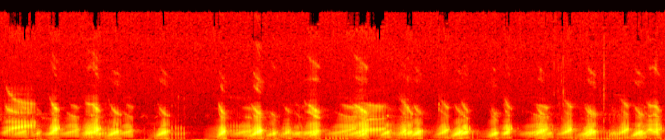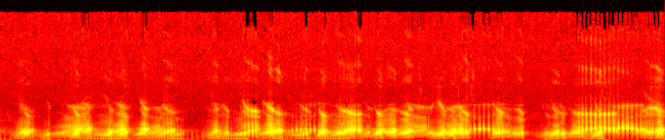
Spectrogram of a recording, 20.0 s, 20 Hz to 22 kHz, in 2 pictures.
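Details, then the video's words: Wild frogs calling together at a forest pond, a loud rhythmic chorus: dense, continuous run of short raspy croaks, several per second, overlapping callers throughout with a low background rumble. "30 Minutes of Frog Sounds at a Forest Pond"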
